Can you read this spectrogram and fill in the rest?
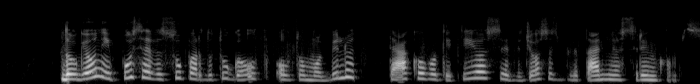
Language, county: Lithuanian, Šiauliai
